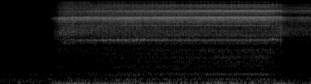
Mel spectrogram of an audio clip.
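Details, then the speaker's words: Steady high-pitched whine of a 13 mm, 3.3 mm-diameter form drill running about two seconds, preparing bone for a late single dental implant; dental implant drill. "next step is the form drill and now we use a 13 millimeter drill and we start with the 3.3 diameter"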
